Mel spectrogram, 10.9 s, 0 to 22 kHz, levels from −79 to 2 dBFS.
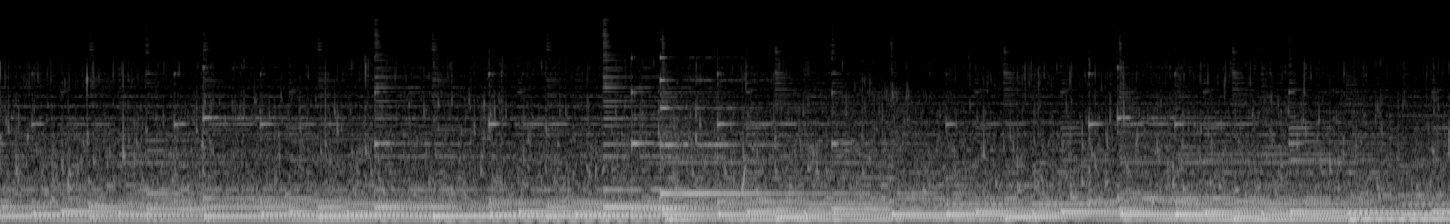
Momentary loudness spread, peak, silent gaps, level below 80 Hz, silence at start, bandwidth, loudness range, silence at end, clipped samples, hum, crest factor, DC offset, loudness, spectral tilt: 3 LU; -10 dBFS; none; -40 dBFS; 0 s; 8 kHz; 1 LU; 0 s; under 0.1%; none; 12 dB; under 0.1%; -24 LUFS; -9 dB/octave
